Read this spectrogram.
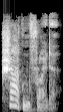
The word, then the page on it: schadenfreude: British English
